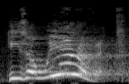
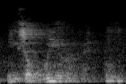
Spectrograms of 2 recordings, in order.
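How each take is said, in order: First: Repeated louder and higher, aware punched and falling; preacher driving home the point, He's aware of it loudly; emphatic shout. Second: Said in the usual way. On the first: Shown as a demonstration. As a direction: call out He's aware of it with force.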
